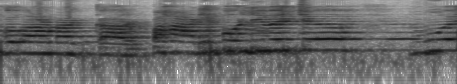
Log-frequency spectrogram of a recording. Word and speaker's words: मुए: रसना हर रस चाख मुए मुए दा उच्चारण मुए करना है, क्योंकि मम्मे नु अंकड़ ये नु लाम है मुए।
